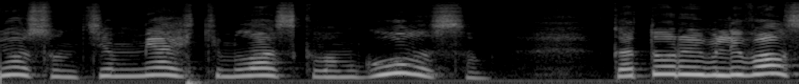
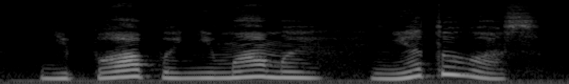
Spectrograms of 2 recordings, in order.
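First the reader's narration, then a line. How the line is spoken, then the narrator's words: Priest's gentler question. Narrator (Russian): еще более ласково задал новый вопрос священник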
